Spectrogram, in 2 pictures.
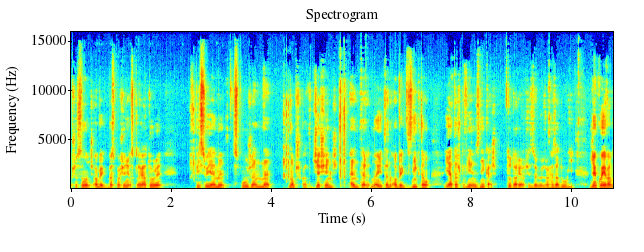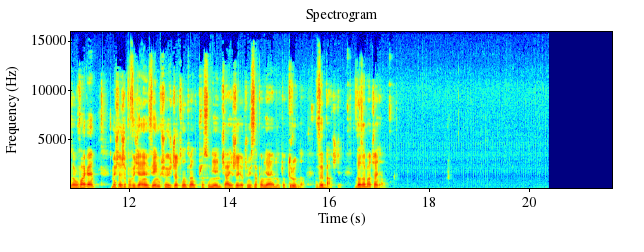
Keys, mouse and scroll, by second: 0.8 scroll down 2, 2.4 g, 4.2 1, 4.3 0, 5.4 Return, 9.6 click, 15.7-17.4 middle drag.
